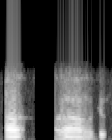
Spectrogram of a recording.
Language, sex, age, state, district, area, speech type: Tamil, male, 18-30, Tamil Nadu, Dharmapuri, rural, conversation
